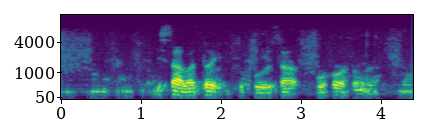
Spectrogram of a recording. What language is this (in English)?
Kinyarwanda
